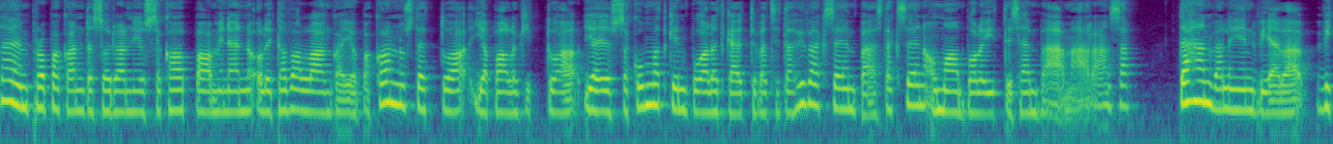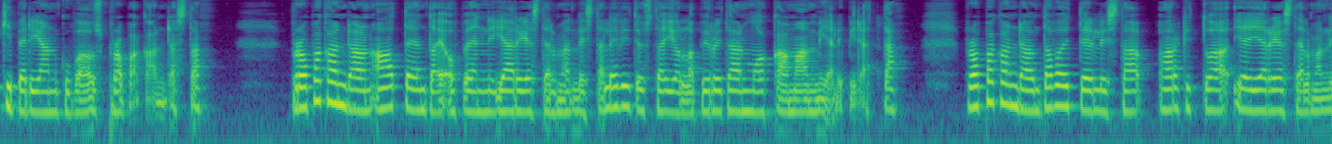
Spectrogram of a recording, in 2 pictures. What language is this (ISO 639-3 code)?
fin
